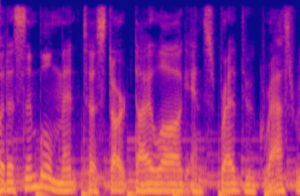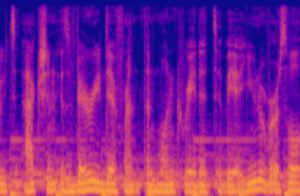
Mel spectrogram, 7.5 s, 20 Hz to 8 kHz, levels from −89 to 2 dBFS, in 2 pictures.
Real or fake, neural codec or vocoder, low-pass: real; none; 7.2 kHz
